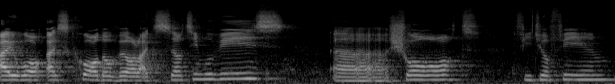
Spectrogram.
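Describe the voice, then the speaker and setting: A woman talks at a very slow pace in a strong French accent, her fairly high voice held to fairly even intonation. Audible room echo and noticeable background noise fill the recording. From France. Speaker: game and film composer. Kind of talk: panel discussion.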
